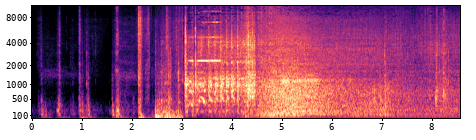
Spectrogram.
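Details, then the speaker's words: 1984 Volvo 240 parked since about 2012: a few clicks, short crank, catches quickly and settles into a steady even idle with no misses; a good runner. "man that's a good runner"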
